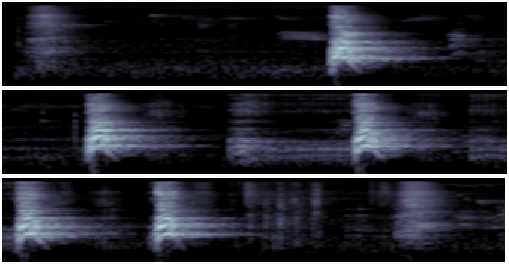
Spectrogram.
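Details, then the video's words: Golden Retriever puppy barking indoors: loud, sharp single barks spaced about one to two seconds apart, some followed by a short growly tail, with quiet gaps between. "Cachorro Golden Retriever Latindo"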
